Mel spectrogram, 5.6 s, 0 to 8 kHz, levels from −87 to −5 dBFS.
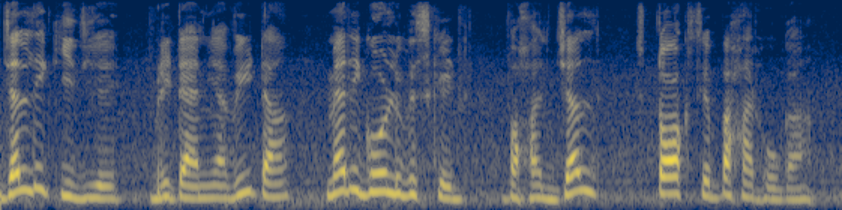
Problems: background sounds at intervals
